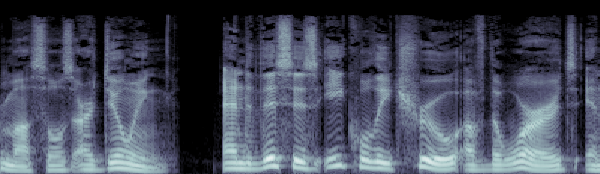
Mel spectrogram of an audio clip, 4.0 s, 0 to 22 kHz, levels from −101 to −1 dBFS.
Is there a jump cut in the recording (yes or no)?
yes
